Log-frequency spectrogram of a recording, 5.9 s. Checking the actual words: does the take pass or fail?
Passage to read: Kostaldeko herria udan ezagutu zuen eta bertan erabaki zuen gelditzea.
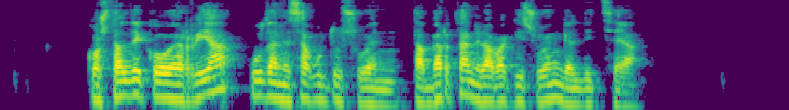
pass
